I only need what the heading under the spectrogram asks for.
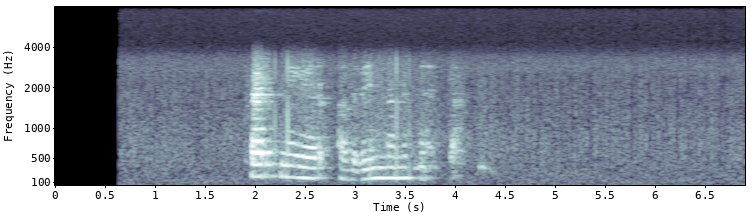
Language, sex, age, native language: Icelandic, female, 40-49, Icelandic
